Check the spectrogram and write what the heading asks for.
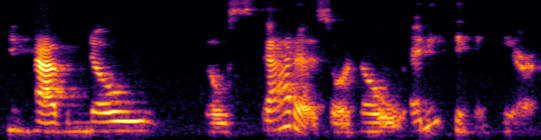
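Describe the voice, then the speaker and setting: A woman's voice: mid-range voice, a little slow, gravelly, sharp tone, slight background noise, rough recording. A middle-aged woman from the Bahamas, a guest in a casual interview, talking earnestly with frequent restarts.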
